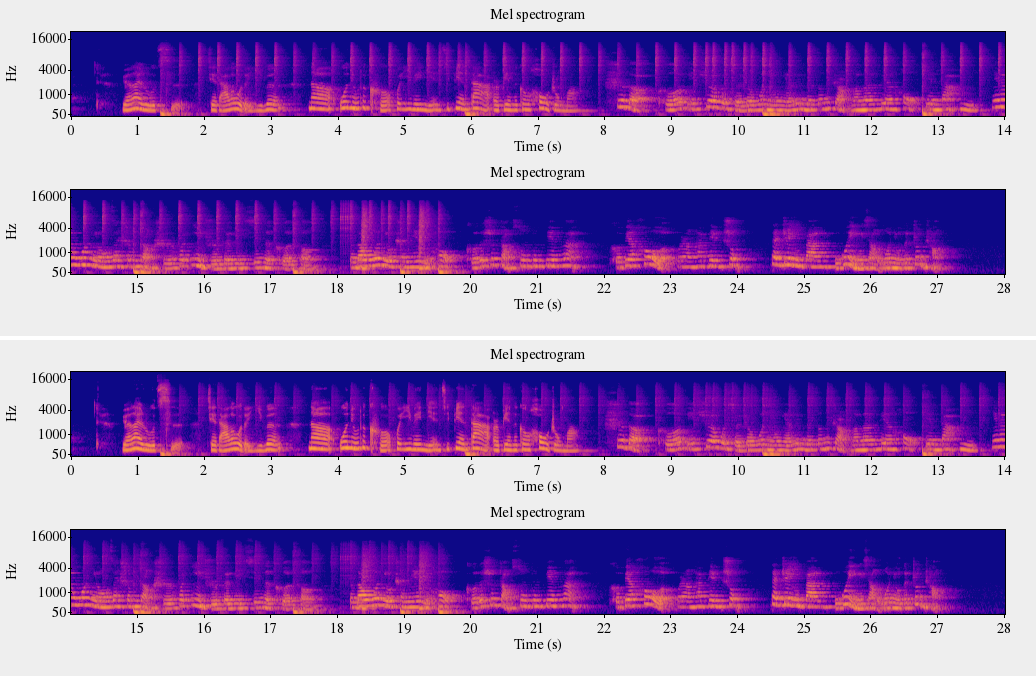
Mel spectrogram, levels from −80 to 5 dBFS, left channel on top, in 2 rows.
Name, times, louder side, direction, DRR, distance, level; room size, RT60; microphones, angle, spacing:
voice 1, 0.8-1.7 2.1-7.6 13.3-13.6, right 3 dB, 45° right, 15 dB, 0.6 m, -24 dB
sound 1, 1.3-19.6, left 1 dB, 25° left, 1.1 m, -32 dB
voice 2, 8.0-13.3 13.8-17.6 18.2-21.6 22.1-24.1 24.5-27.0, equal, 85° right, 1 dB, 3.6 m, -27 dB
10.5 x 6.1 x 8.3 m, 0.68 s
head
